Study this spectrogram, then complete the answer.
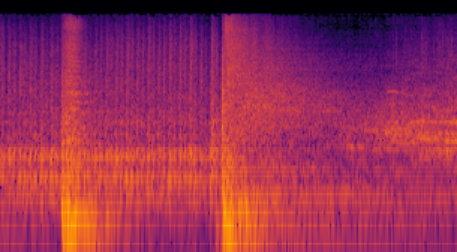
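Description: A large gong is struck hard and rings out loudly, slowly fading.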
